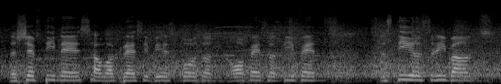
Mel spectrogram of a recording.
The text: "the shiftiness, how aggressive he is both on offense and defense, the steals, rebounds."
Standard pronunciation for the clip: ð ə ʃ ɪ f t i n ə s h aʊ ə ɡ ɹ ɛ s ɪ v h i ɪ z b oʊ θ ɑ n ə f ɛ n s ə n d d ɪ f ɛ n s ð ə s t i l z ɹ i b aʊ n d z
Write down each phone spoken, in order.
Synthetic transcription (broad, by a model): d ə ʃ ɪ f t i n ə s h aʊ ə ɡ ɹ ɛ s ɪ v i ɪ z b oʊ t ɑ n ə f ɛ n s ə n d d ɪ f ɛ n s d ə s t i l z ɹ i b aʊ n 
